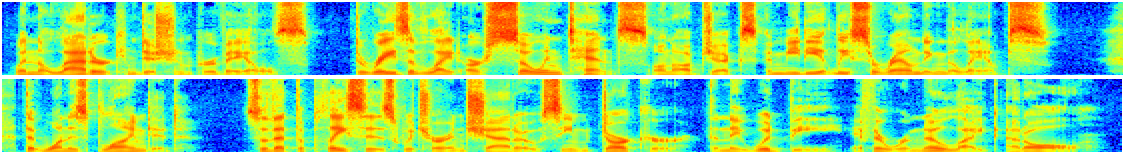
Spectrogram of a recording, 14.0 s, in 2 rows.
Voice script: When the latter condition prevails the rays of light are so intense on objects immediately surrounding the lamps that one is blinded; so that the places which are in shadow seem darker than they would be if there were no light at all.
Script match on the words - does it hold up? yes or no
yes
